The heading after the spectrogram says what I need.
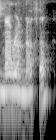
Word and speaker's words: maranatha: meditation community uh it's pronounced maranatha and maranatha is an aramaic word so aramaic is the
